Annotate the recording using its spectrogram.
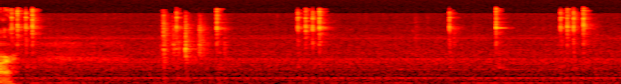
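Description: Faint clicking of a computer mouse and keyboard in small clusters, about two seconds in, around three seconds and again near the end, over a low steady hum.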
